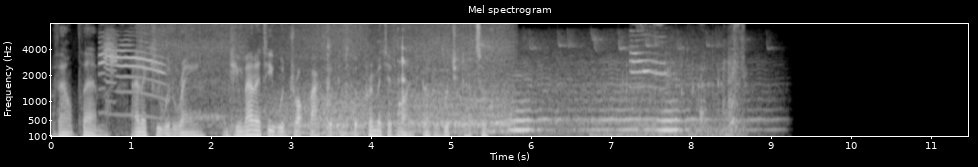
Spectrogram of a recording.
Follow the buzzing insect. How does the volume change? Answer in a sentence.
The volume of the buzzing insect goes up.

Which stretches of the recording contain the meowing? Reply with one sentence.
The meowing can be heard from 0.6 to 1.6 s and from 7.2 to 8.7 s.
